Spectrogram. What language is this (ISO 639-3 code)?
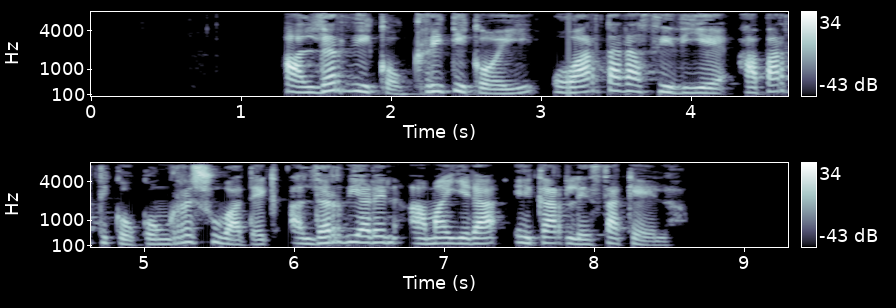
eus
